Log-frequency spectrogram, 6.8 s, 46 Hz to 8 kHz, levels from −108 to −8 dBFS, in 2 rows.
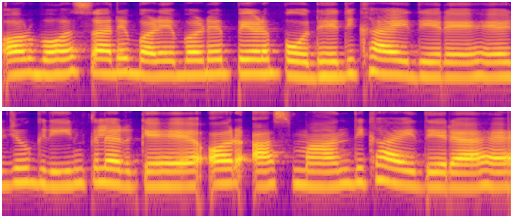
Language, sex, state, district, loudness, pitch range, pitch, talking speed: Hindi, female, Punjab, Kapurthala, -14 LUFS, 210-235 Hz, 225 Hz, 175 wpm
